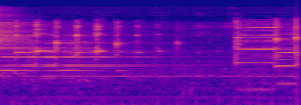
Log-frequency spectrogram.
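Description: A mobile phone ringtone chimes in a repeating melodic pattern of bright tones, fairly close, with no voices over it, in a workshop where EFB car batteries are being charged.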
